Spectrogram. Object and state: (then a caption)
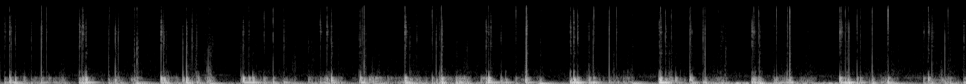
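Metal microphone grille tapped and scratched. Long nails scratch and tap the metal mesh grille of a black USB condenser microphone. The result is a dense run of quick taps and scratches with a deep, booming low-end thump and short bright clicks. Each hit dies away almost at once.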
